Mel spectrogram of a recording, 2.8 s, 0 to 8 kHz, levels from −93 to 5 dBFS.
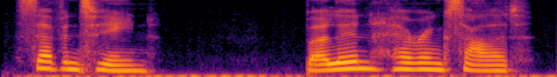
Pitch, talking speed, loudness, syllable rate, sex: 195 Hz, 65 wpm, -18 LUFS, 4.9 syllables/s, female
